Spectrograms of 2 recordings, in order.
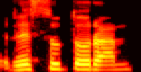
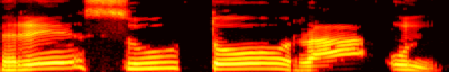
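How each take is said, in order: First: Said in the usual way. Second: রেসুতোরাউন very slow, every syllable separate. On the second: Shown as a demonstration. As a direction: spell out রেসুতোরাউন in long beats. Teacher sounds out new word.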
